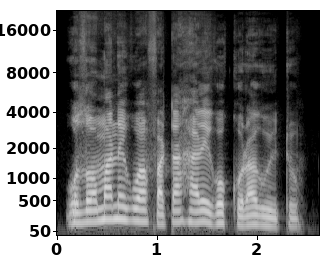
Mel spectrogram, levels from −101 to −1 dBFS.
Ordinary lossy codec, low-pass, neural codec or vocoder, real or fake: none; none; vocoder, 44.1 kHz, 128 mel bands, Pupu-Vocoder; fake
